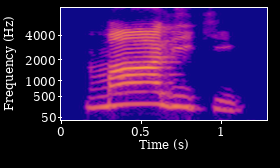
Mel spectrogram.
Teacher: اس الف کو ہم موٹا کریں گے نہیں, ہم اس کو بالکل نارمل آواز کے ساتھ باریک پڑھیں گے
